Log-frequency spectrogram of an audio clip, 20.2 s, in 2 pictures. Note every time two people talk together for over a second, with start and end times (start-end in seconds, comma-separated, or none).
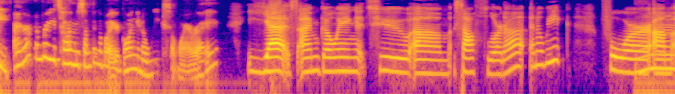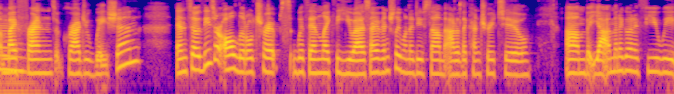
9.5-10.8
